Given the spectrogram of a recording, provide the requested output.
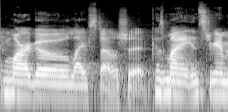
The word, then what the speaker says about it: Margo: It's M-A-R-G-O, Margo. No T, no A-U-X, no crazy shit.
